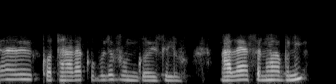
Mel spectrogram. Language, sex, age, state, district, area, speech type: Assamese, female, 30-45, Assam, Majuli, rural, conversation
